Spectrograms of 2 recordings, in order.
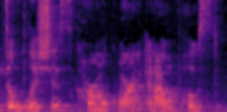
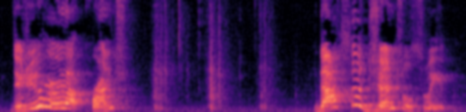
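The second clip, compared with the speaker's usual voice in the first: mouth full, speaking while chewing, louder; 10 dB louder than usual. Showing a snack recipe, the speaker tastes it and talks with their mouth full. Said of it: "Don't talk with your mouth full".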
